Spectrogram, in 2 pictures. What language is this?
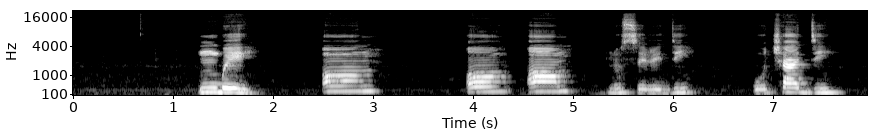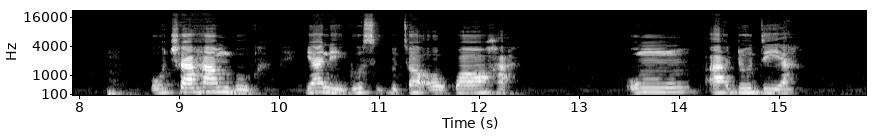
Igbo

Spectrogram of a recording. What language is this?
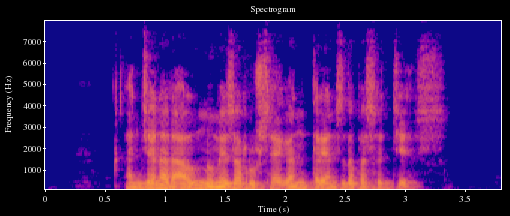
Catalan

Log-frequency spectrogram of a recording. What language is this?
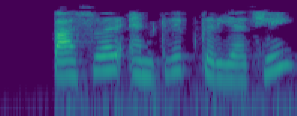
Gujarati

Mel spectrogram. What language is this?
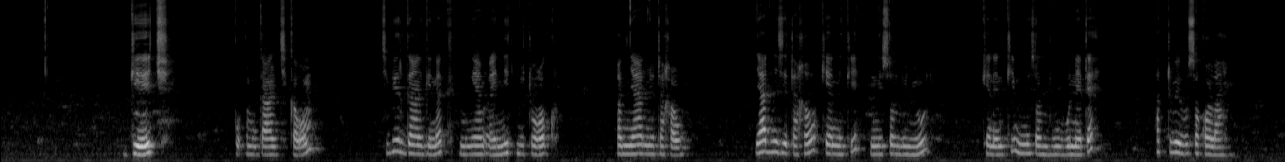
Wolof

